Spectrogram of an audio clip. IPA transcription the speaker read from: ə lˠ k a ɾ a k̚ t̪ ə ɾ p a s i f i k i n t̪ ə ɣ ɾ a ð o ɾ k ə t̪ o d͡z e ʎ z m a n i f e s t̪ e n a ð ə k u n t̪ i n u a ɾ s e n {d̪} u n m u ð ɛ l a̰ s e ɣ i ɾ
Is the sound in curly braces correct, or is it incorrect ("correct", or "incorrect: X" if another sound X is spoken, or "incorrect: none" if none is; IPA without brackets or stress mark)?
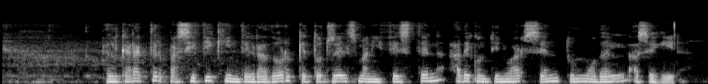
incorrect: t̪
